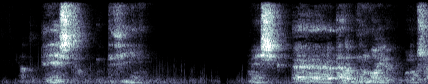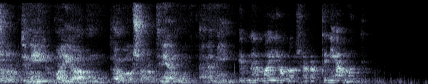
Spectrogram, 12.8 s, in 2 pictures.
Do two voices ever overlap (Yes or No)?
No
